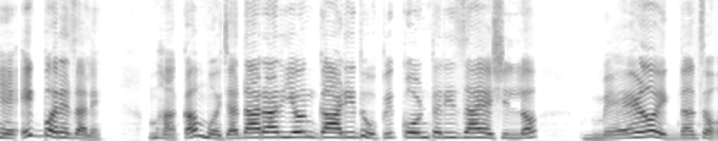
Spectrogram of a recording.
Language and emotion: Goan Konkani, happy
